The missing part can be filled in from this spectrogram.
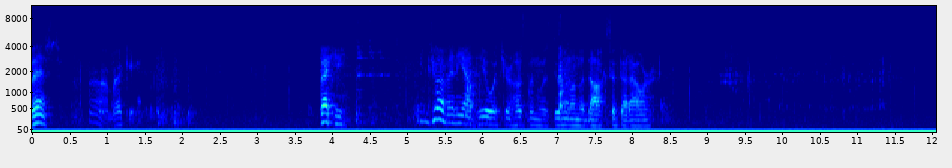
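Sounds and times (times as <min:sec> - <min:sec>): china clinking: 0:04.2 - 0:05.4
tea trickling into cup: 0:08.9 - 0:11.6.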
